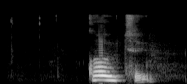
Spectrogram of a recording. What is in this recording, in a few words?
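"koutu", Māori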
